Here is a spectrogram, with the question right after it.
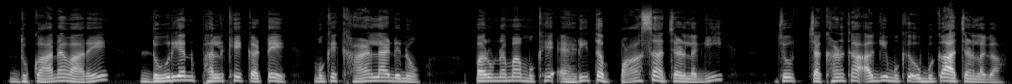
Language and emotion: Sindhi, disgusted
